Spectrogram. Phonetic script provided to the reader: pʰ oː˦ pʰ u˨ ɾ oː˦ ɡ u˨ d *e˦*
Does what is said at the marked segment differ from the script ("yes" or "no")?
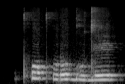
no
